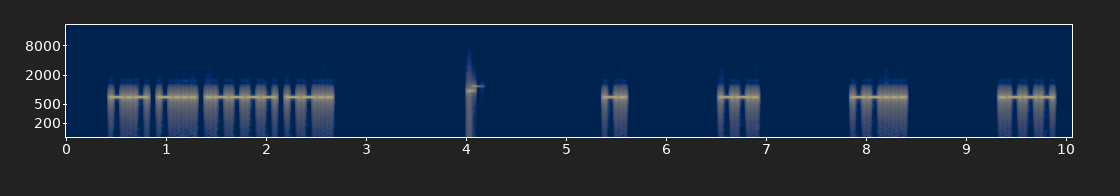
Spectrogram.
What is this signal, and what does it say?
Morse code, heard as a keyed tone, about 31 wpm, spaced as for 13 wpm, 700 Hz. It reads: KB1Z NG7J
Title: USA Call Signs - 8x Character Spacing - 30wpm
